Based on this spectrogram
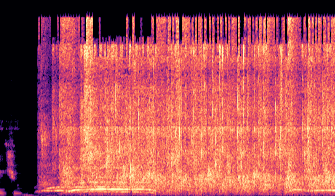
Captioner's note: applause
